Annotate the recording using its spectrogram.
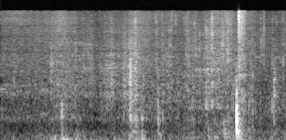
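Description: A few faint knocks and clicks from someone climbing out of a vehicle onto gravel, the sharpest knock near the end.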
